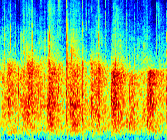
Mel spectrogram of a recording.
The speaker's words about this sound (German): Viel Applaus gab es bei der Filmpremiere, die am Drehort im Altenberger Hof in Nippes mit Kaffee und Kuchen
